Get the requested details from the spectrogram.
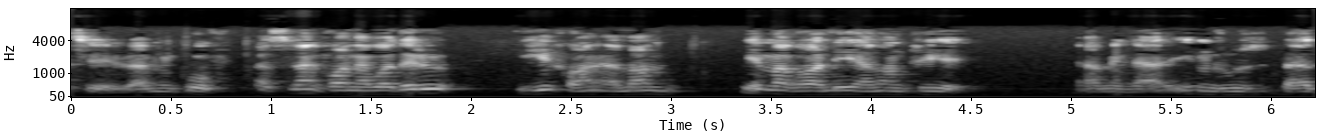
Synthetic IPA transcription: t͡ʃʰḛvæ̰miːɡofæslænxɑːnevɒːd̪æɾo | d̪̥iɡexɒːnælɒːn | jemæɣɒːleiælɒːnt̪ʰuje | hæ̰minæ̰inɾuːzbæd̪

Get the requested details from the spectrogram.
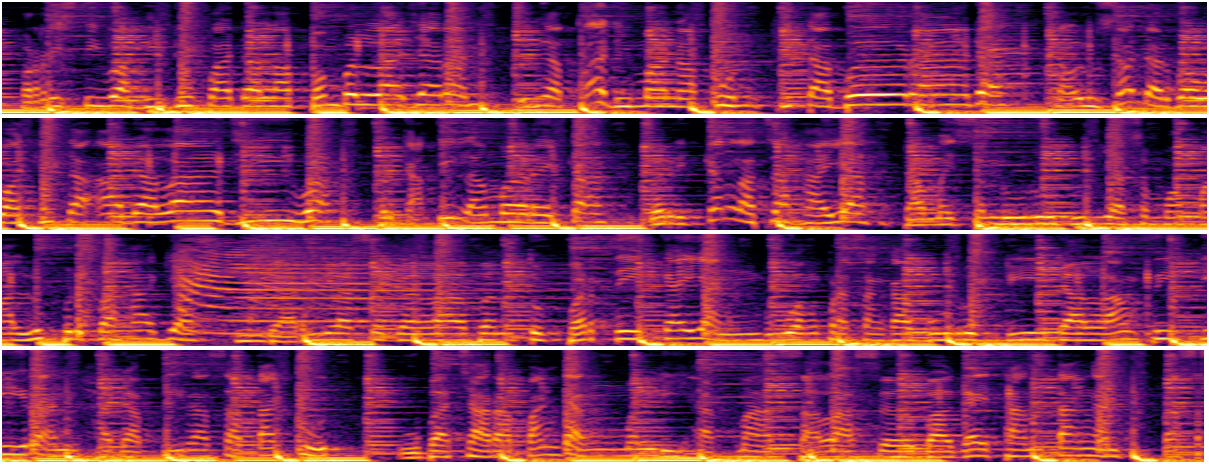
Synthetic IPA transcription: pəɾist̪iwaɦidʊpadalahpəmbəlad͡ʒaɾaniŋat̪lahdimanapʊnkit̪abəɾadasalusadarbaɦwakit̪aʔadalahd͡ʒəiwabərkat̪ilahməɾekadəɾikanlaht͡ʃaɦajadamajsəluɾuhduniasəmuamalubərbaɦaɡiahindaɾilahsəɡalabənt̪ʊk̚pərt̪ikajanbuaŋpərsaŋkabuɾʊk̚didalamfikiɾanhadapiɾasat̪akʊt̪̚ubaht͡ʃaɾapandaŋməliɦat̪̚masalahsəbaɡajt̪ant̪aŋanra

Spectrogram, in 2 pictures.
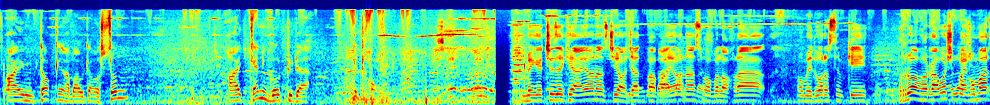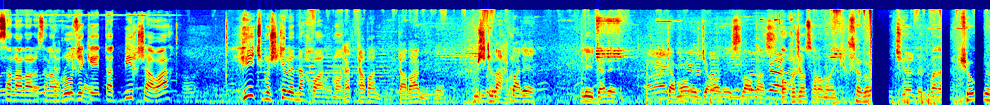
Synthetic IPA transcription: ajmt̪ɔkɪ̃ŋabawt̪̚d̪əɔst̪ɔn | ajkɛ̃nɡoːtud̪ə | ɪ̃nt̪hɔ̰̃m | meɡat͡ʃizekeajɔnast͡ʃiɔd͡ʒat̪̚babbajɔnast̪wabɪlɔxɪɾa | ʊmed̪wɔɾast̪ɪmkɪɾɔɦʊɾawɪʃpajɣʊmbaɾsalaːlalajsalamɾozekɪt̪at̪̚biqʃawa | het͡ʃmʊʃkɪlenaxɔhat̪mɔ̃nt̪ʰabant̪ʰabanmʊʃkɪlahbaɾe | lid̪aɾe | t̪amɔːmed͡ʒahɔːnɪɪslɔːmasɔkɔd͡ʒɔnsalɔmɔlekm | t͡ʃiɔld̪ɔɾbad̪aa

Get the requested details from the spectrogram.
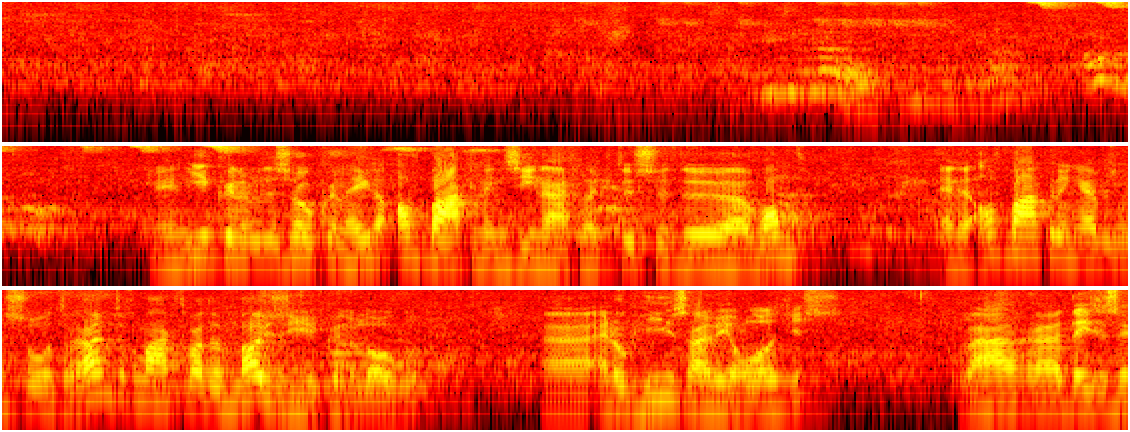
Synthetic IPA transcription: ɛnɦiːɹkɵnənʋədɵs̬owkənɦejləʔɑfbaːkənɪŋzinɛjχənləktɵsədəʋɑnt | ʔɛ̰ndəʔɑfbaːkənɪŋɦɛbənzəənsʊːɹtrœɥmtəχəmaːk̚tʋaːdəmœɥzənɦiːɹkɵnənlowpən | ɛ̰nowkɦiːɹzɛjnʋɪːɦolətjəs | ʋaːrdejzəzɪ

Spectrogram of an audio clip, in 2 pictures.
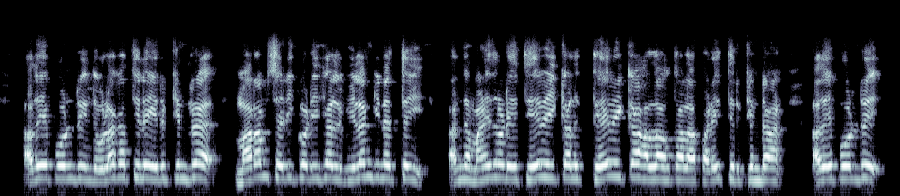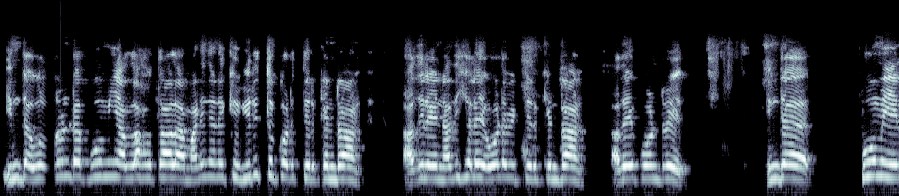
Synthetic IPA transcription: ʔɐ̰ðeːpoːndrɯɪnd̪ɐʊlɐɣɐt̪ːɪleːɪɾɯkːɪndrɐmɐɾɐmsɛɾɪk̬ːɔɽɪɣɐɭʋɪlɐŋɡɪnɐt̪ːɐɪ | ʔɐ̰nd̪ɐmɐnɪðɐnɯɽɐjɐt̪eːʋɐɪkːaɭɯt̪eːʋɐɪkːaːɣɐlːaːhɯt̪aːlaːpɐɽɐɪt̪ːɪɾɯkːɪndraːn | ʔɐðeːpoːndrɯ | ɪnd̪ɐʊɾɯɳɖɐbuːmɪjɐɐlːaːɦɯt̪aːlaːmɐnɪðɐnɯkːɯʋɪɾɪt̪ːɯkːɔɽɯt̪ːɪɾɯkːɪndraːn | ʔɐ̰ðɪleːnɐðɪɣɐɭɐɪoːɽɐʋɪʈːɪɾɯkːɪndraːn | ʔɐ̰ðeːpoːndrɯ | ɪnd̪ɐ | buːmɪjɪ

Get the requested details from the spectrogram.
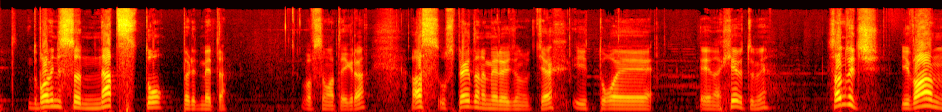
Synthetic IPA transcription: d̪obavɛnisənat̪st̪ɔpɾɛd̪mɛt̪ə | vɐfsɐmat̪əiɡɾʔa | asʊspʲjaɣd̪ɐnɐmɛɾəɛd̪inot̪tʲːjaxit̪ɔɛ | ɛnɐxɛvɛt̪omi | sanvit͡ʃ | ivan

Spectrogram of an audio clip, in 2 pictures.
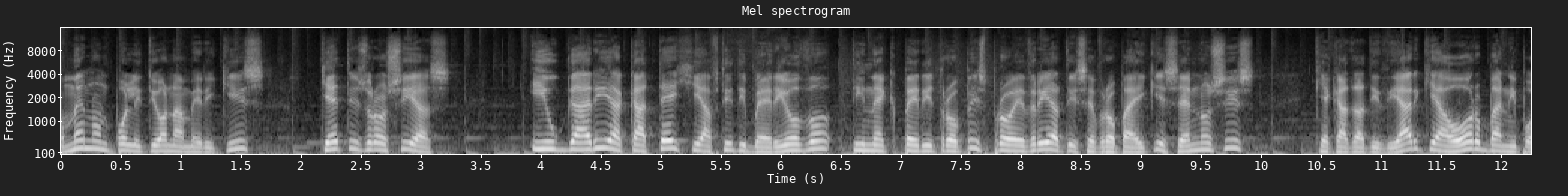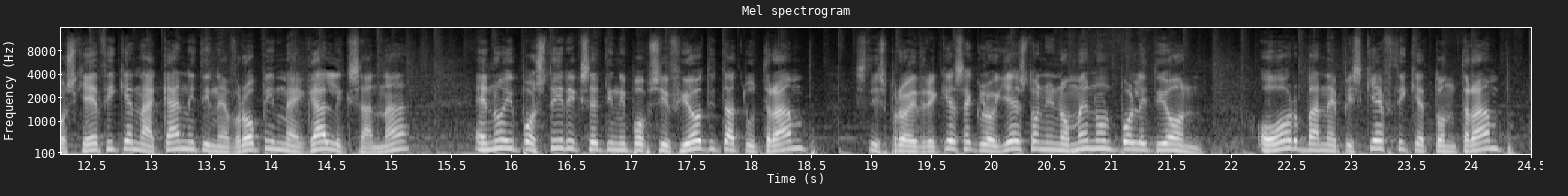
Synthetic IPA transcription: me̞no̞npo̞lit̪io̞nɐme̞ɾicis | ce̞t̪izɾo̞siɐs | iuŋɡɐɾiɐkɐt̪e̞çiɐft̪it̪ibe̞ɾio̞ðo̞t̪ine̞kpe̞ɾit̪ɾo̞pispɾo̞e̞ðɾiɐt̪ise̞vɾo̞pɐicise̞no̞sis | ce̞kɐt̪ɐt̪iðiɐɾciɐooɾbɐnipo̞sçe̞θice̞nɐkɐnit̪ine̞vɾo̞pime̞ɣɐliksɐnɐ | e̞no̞ipo̞st̪iɾikse̞t̪inipo̞psifio̞t̪it̪ɐt̪ut̪ɾɐmb | st̪ispɾo̞e̞ðɾice̞se̞klo̞ʝe̞st̪o̞nino̞me̞no̞npo̞lit̪io̞n | o̞o̞ɾbɐne̞pisce̞fθice̞t̪o̞nt̪ɾɐmb

